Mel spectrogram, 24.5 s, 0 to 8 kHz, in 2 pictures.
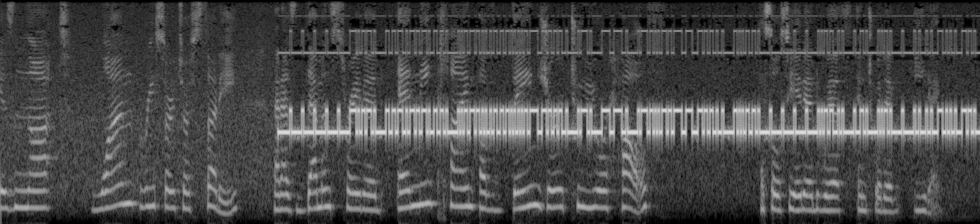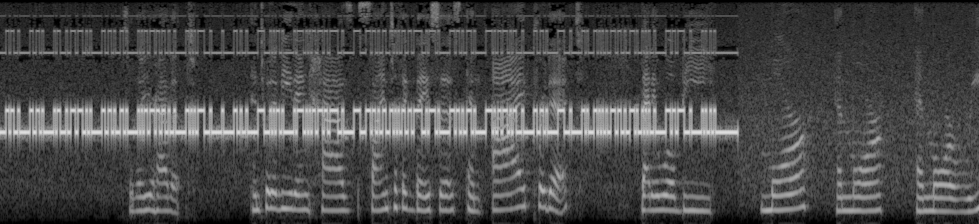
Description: RTTY (50 baud, 450 Hz shift), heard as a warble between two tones, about 1500 Hz centre, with speech in English. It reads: IN HIS FIRST LETTER TO PRISCUS, LIBANIUS PROPOSES TO WRITE A BIOGRAPHY OF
